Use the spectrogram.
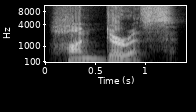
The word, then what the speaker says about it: Honduras: En inglés, Honduras se pronuncia Honduras. Honduras. Este es uno de los países que se pronuncian bastante diferente en inglés. Primero, en inglés, la H se pronuncia Honduras. La O se pronuncia como A. No es ho, sino ha. El sonido corto de la O en inglés es A.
